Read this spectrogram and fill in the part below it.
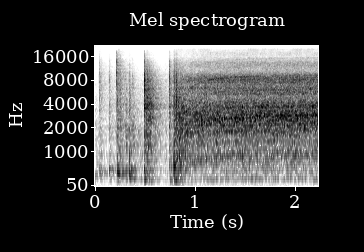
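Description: A food processor chops a full bunch each of parsley and cilantro for falafel, starting with a few short loud pulses before settling into a steady, close, whirring roar.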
